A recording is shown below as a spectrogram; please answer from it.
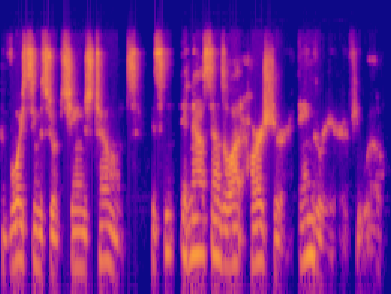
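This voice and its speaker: A man's voice: mid-range voice, moderate pace, a bit bright, breathy edge, low-quality recording. A man reading out action directions as narrator at an amateur screenplay table reading. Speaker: reader of stage directions.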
